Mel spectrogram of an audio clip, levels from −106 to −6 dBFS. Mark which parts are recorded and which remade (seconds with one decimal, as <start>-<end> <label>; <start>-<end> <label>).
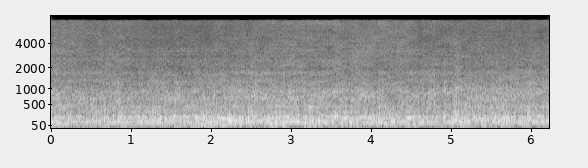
0.0-5.2 remade; 5.2-5.8 recorded; 5.8-6.2 remade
